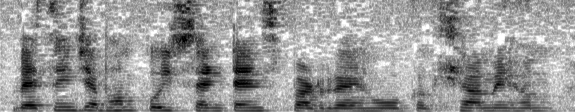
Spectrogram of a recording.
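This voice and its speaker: A woman's voice: medium pitch, little pitch movement, moderate pace, slight background noise. A woman teaching a Hindi grammar lesson to schoolchildren, explaining step by step and asking and answering her own questions.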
